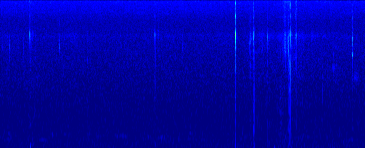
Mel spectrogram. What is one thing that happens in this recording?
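Fingertips tap lightly on a touchscreen.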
